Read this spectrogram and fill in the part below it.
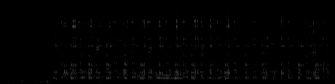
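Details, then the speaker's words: Home sewing machine after cleaning, oiling and servicing, stitching: quick, even, light mechanical clatter with no knocks or grinding; machine now runs smoothly and healthy. "सिलाई machine की आवाज देखिए कितनी ज्यादा smooth हो चुकी है"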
